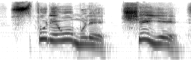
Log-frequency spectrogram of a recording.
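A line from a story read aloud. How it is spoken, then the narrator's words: Shouting urgently. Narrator (Romanian): strigă Ricky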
